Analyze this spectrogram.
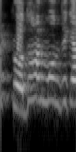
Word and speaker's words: প্রধানমন্ত্রী: এই টানটা চার আলিফ টান দেয়া যাবে না। প্রধানমন্ত্রী। ঠিক আছে? কোন আলিফ টান দেয়া যাবে না। দুই আলিফও না চার আলিফ না। প্রধানমন্ত্রী। প্রধানমন্ত্রী। ঠিক আছে? আপনি ধ্যানে কখনো টান দিতে পারবেন না।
